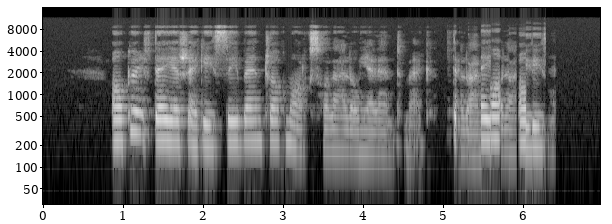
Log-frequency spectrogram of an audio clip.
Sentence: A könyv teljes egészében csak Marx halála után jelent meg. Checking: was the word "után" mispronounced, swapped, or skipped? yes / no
yes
